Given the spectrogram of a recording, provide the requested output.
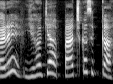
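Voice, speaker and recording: A cartoonish character voice, female-sounding, pitched extremely high. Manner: cheeky, sing-song taunting.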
